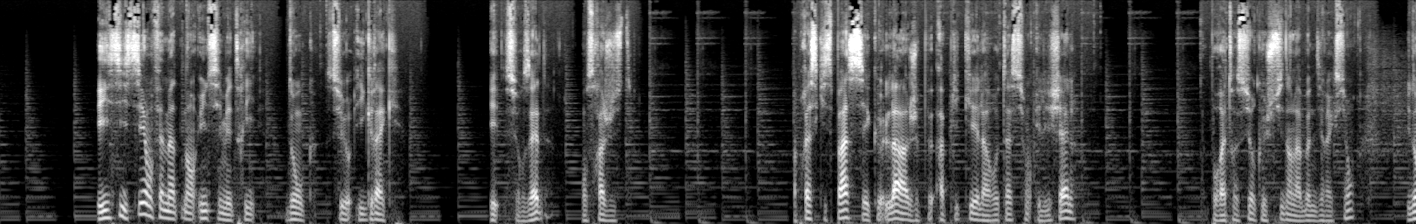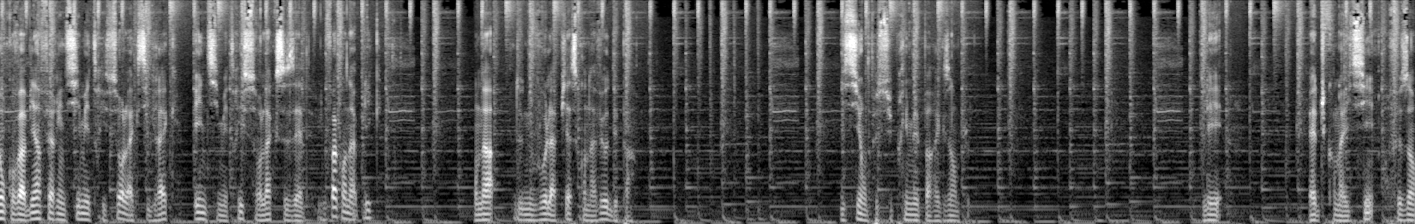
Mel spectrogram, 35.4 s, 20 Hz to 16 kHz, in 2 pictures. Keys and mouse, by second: 2.3 click, 3.0 click, 4.0 click, 6.1 click, 8.3 click, 8.6 click, 9.7 right click, 10.6 ctrl+a, 13.6 click, 14.4 click, 19.4 click, 20.7 click, 22.6 Tab, 23.5 ", 24.0-25.2 middle drag, 25.9 shift+middle click, 27.2 ", 27.8 alt+click, 28.6 ctrl+Tab, 30.2 alt+shift+right click, 31.0 alt+shift+right click, 32.0 alt+right click, 32.8 alt+shift+right click, 33.5 alt+shift+right click, 34.2 alt+shift+right click.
